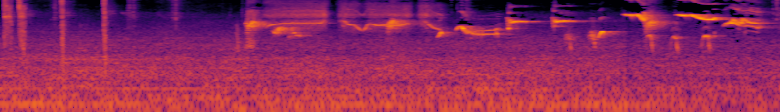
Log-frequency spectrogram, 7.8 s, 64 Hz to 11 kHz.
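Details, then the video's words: Caged oriental magpie-robin, raised since 29 July 2020 and recorded 22 March 2021, hung in a chosen spot for song practice. A quiet opening with scattered clicks, then clear high whistled phrases, slurred and rising, grow louder toward the end. "Tổng hợp các clip về con than chuyền nuôi 29-7-2020(clip quay 22-3-2021) treo chỗ lý tưởng luyện hót"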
